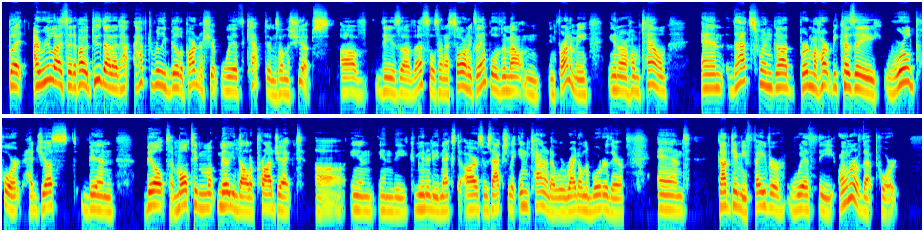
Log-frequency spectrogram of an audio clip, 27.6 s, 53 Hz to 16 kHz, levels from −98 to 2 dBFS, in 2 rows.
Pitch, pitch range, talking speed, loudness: 180 Hz, 155-210 Hz, 195 wpm, -20 LUFS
